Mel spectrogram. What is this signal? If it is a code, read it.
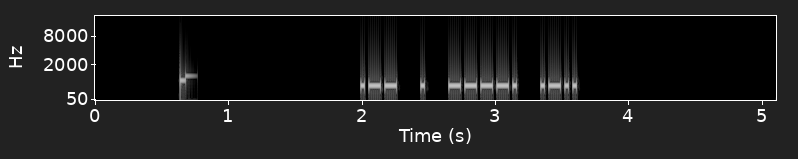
Morse code, heard as a keyed tone, about 40 wpm, spaced as for 29 wpm, 700 Hz. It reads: WE9L
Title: USA Call Signs - 4 Characters - 2x Character Spacing - 40wpm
